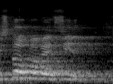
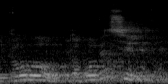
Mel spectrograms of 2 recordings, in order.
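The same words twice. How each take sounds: First: It sounds firm and confident. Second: It sounds hesitant and half-hearted. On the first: The speaker truly believes it. The speaker calls it right. "Diga comigo assim" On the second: The speaker does not really believe it. The speaker calls it wrong. "aí não, não convenceu"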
